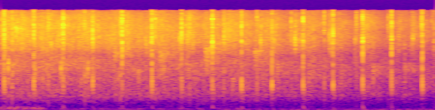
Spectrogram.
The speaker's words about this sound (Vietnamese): Hãy cho một tràng vỗ tay thật lớn để tán dương.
